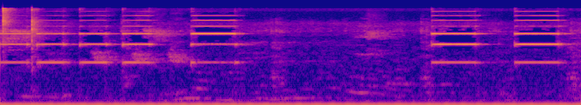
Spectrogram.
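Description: AC voltage detector pen emitting sharp electronic beeps as it nears a live source, several short bursts and pauses over a steady low hum, with someone talking briefly.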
